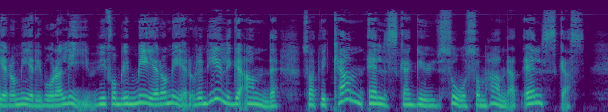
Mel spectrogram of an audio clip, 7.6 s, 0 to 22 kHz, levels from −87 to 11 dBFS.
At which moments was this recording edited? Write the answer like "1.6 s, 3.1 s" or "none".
2.4 s, 6.3 s

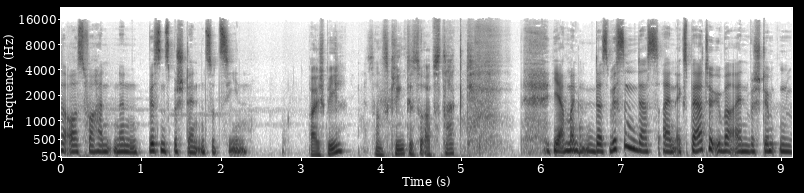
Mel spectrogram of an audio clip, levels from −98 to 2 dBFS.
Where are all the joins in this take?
6.5 s

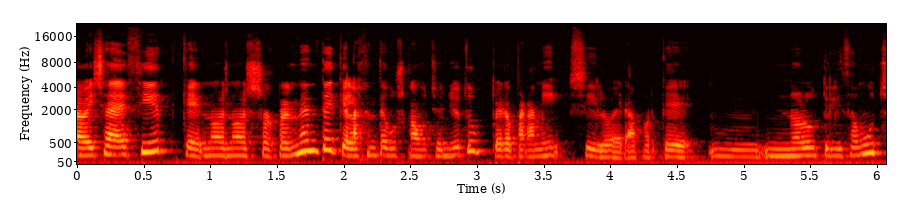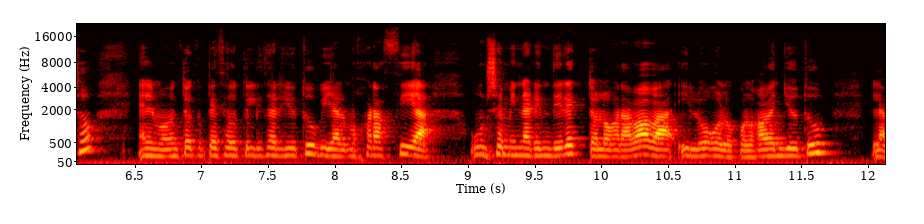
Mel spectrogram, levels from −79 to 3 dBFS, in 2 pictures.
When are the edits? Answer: 1.1 s

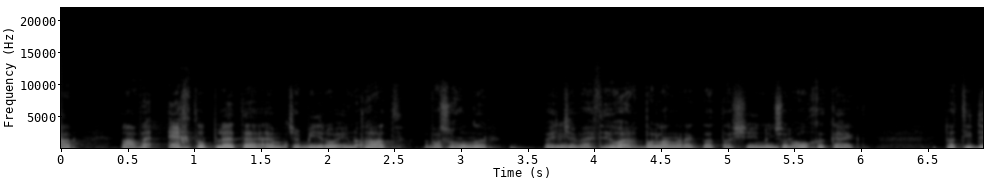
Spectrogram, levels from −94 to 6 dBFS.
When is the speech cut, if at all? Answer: 1.7 s, 2.2 s, 2.6 s, 4.0 s, 5.3 s

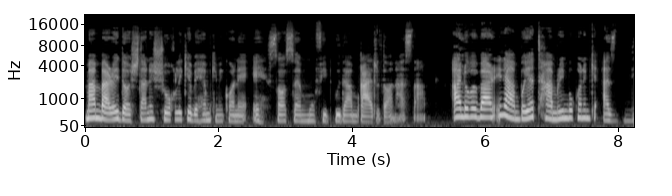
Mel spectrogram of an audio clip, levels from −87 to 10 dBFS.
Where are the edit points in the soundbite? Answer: 1.9 s, 4.1 s, 5.2 s

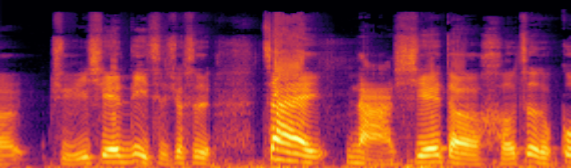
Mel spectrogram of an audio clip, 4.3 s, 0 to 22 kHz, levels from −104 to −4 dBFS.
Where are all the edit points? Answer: 2.5 s

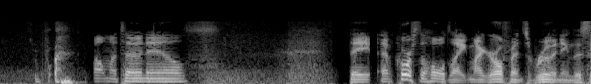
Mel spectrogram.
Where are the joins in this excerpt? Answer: 0.9 s, 3.7 s, 4.5 s

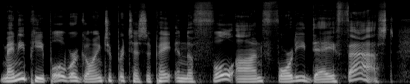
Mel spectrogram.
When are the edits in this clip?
none

